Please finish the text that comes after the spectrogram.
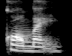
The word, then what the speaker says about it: comem: boca e pelo nariz também então vamos ter comem e este som na verdade não acaba notem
